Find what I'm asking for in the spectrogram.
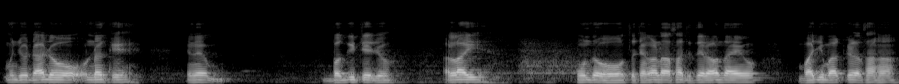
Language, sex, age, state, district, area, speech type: Sindhi, male, 60+, Gujarat, Kutch, rural, spontaneous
